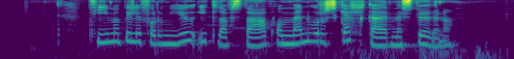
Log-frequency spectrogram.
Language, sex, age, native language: Icelandic, female, 40-49, Icelandic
